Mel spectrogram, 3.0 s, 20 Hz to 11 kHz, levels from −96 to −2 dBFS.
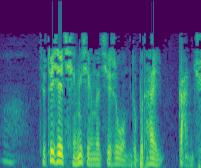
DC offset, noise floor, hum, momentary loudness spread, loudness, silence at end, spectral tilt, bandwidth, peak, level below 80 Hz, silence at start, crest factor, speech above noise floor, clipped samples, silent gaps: under 0.1%; -42 dBFS; none; 11 LU; -17 LUFS; 0 s; -7.5 dB/octave; 10 kHz; 0 dBFS; -42 dBFS; 0.05 s; 18 dB; 25 dB; under 0.1%; none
